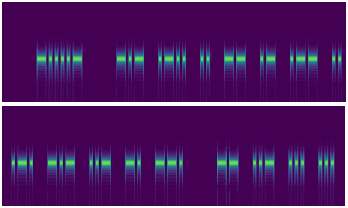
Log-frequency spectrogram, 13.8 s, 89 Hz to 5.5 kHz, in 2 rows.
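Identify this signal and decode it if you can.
Morse code, heard as a keyed tone, about 20 wpm, spaced as for 16 wpm, 530 Hz. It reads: - KLIMAWIRKUNG MUSS
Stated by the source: Daily Morse weather and top stories at 16 wpm, clean without QRN.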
